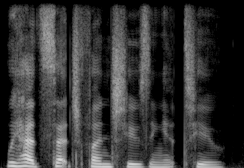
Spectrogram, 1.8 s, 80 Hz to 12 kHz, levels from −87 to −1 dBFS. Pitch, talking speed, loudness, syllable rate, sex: 200 Hz, 230 wpm, -22 LUFS, 4.9 syllables/s, female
